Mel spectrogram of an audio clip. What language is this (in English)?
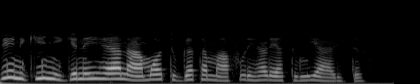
Kikuyu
